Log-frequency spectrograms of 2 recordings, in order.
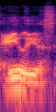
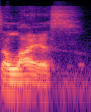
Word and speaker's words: Elias: And it's not alias, it's Elias.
